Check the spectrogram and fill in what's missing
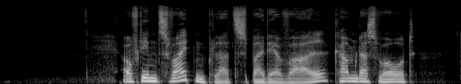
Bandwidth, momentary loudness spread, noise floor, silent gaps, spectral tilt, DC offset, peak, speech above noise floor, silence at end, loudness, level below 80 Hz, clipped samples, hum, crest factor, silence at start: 16.5 kHz; 6 LU; -64 dBFS; none; -6 dB/octave; under 0.1%; -6 dBFS; 44 dB; 0.5 s; -21 LUFS; -46 dBFS; under 0.1%; none; 16 dB; 1.25 s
